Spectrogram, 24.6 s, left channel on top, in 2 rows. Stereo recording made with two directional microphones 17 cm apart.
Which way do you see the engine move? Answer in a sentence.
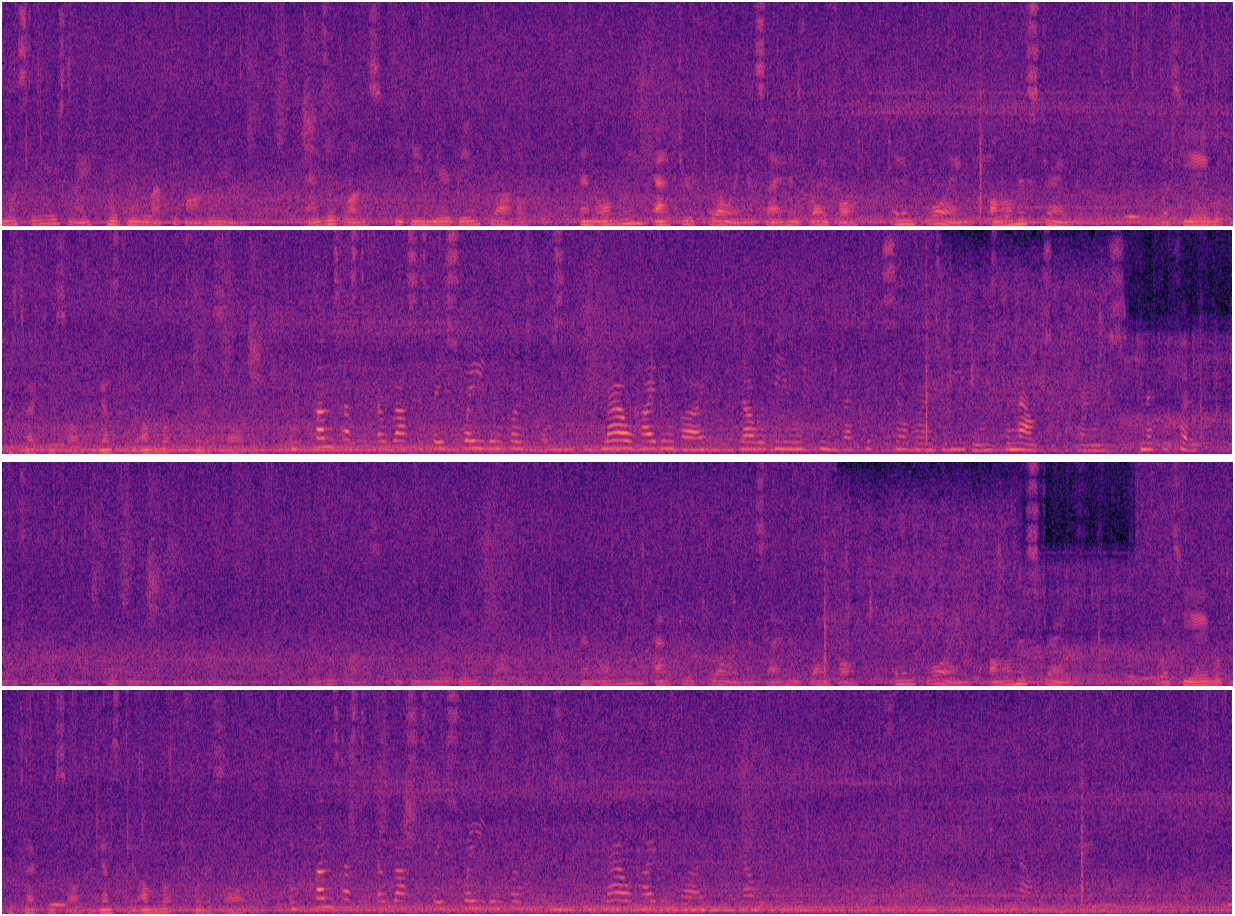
In this clip you hear the engine travel towards the right.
